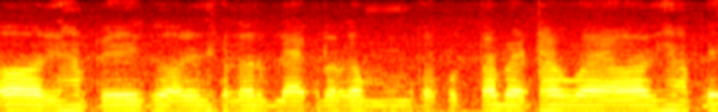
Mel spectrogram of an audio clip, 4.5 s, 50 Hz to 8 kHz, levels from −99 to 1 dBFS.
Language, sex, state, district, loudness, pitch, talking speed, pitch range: Hindi, male, Odisha, Nuapada, -17 LUFS, 125 Hz, 255 wpm, 125-130 Hz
